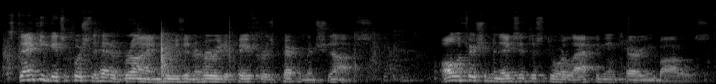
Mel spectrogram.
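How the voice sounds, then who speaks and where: Male narrator, screenplay table read, lively intonation, medium pitch, roomy echo, slightly noisy. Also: brisk. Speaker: narrator reading stage directions. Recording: echoey room, distant mic, faint noise.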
